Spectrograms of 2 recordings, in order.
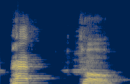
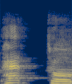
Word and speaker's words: petto: This is another dangerous word because this word petto means breast or chest, but with a single T it means fart. So petto is fart, right? So you want to double the T in this word.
